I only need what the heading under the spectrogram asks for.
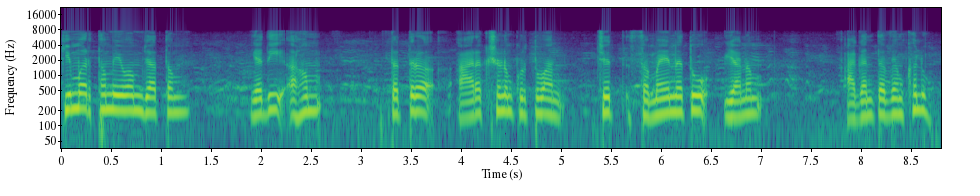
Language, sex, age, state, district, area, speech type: Sanskrit, male, 30-45, Maharashtra, Nagpur, urban, spontaneous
